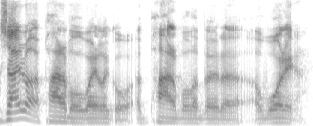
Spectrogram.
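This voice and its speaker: In a very clean recording with a silent background, a man with a Scottish accent speaks in a very deep, low pitch, his tone bright and sharp and his intonation monotone and flat. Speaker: podcast guest. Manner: storytelling, earnest.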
